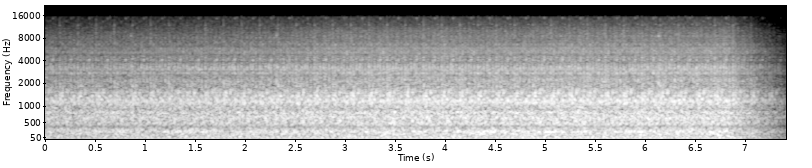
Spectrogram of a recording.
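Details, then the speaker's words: Range Rover L322 4.4 TDV8 diesel just restarted after inlet manifold EGR cleaning, belt squeal repair and service, warming up (coolant 72, oil 59): steady, even idle with smooth low rumble and no knocks or misses. "I'm going to mix up a little bit more coolant whilst that's sidling that's the sound of a pretty happy"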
